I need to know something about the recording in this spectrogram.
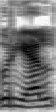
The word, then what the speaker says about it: Uriel: I want to pronounce it Uriel because my cousin's name that's like the Spanish way of pronouncing it, and then my cousin's name is Uriel also.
